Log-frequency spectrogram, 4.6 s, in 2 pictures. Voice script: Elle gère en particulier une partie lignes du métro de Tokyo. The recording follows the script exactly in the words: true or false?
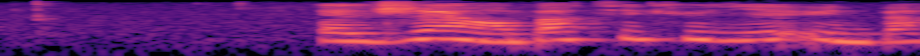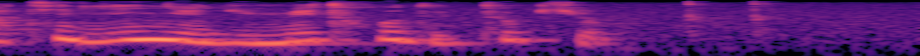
true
